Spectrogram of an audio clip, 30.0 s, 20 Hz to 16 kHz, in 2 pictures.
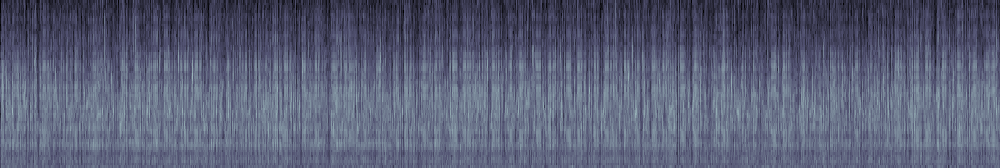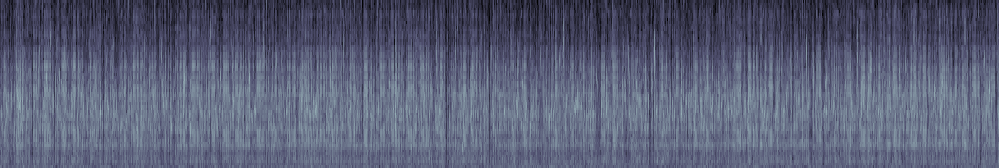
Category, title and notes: Sound effects > Animals
crayfish into cooler 1
Freshly caught Crayfish in a cooler, and their crackling words. Des écrevisses fraîchement pêchées dans une glacière, et leur langage de cliquetis et crépitements.
glaciere, crayfish, fishing, gambero, water, cooler, clicking, crackling, field-recording, crackle, crepitement, ecrevisse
